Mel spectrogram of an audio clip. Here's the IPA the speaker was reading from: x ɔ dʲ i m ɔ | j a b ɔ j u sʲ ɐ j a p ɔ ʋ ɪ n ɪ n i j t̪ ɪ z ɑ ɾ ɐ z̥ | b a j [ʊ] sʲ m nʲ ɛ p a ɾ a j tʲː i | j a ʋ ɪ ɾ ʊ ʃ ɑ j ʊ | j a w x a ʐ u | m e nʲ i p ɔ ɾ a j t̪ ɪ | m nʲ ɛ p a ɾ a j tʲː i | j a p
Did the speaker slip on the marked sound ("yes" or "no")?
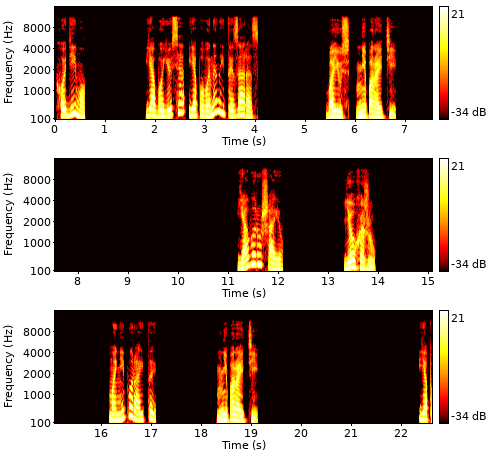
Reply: yes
